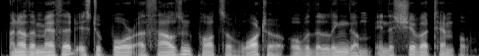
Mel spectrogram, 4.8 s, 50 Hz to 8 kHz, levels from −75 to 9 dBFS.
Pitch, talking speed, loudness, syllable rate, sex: 95 Hz, 215 wpm, -19 LUFS, 5.8 syllables/s, male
